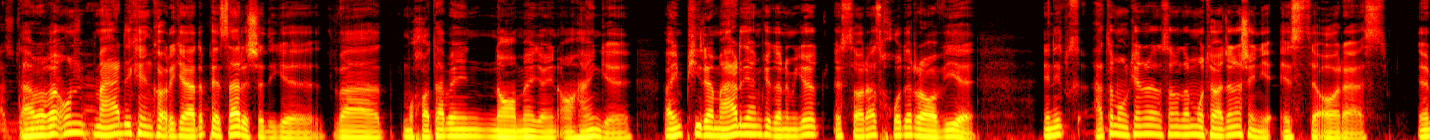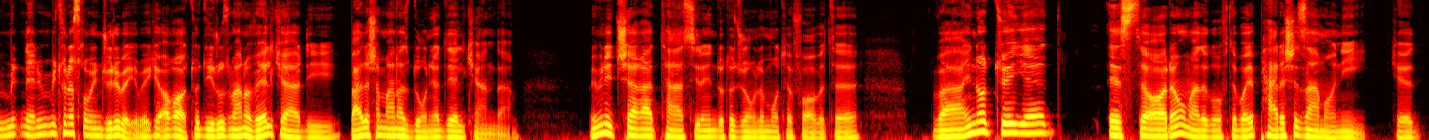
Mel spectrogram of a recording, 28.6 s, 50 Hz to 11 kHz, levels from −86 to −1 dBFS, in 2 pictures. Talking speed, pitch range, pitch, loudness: 160 wpm, 100-130 Hz, 115 Hz, -23 LUFS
